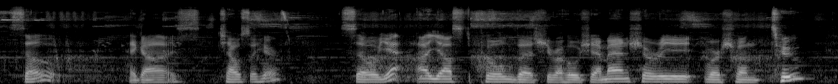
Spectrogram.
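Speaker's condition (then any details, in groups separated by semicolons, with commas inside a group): No condition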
